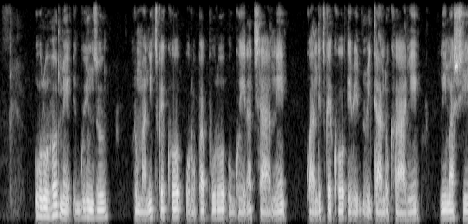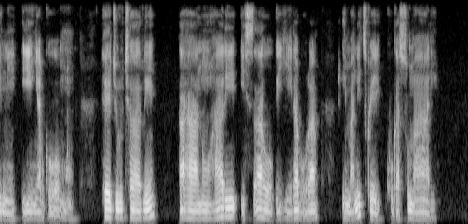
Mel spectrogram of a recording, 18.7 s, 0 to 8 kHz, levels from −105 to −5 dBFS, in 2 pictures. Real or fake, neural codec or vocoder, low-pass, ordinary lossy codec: real; none; 7.2 kHz; Opus, 64 kbps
